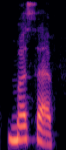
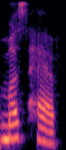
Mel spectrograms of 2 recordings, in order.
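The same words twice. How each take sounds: First: The word have is reduced and blended in. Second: The word have is pronounced fully and clearly. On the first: The speaker calls it right. "the reduction of have" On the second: The speaker calls it wrong. "it's not must have"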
